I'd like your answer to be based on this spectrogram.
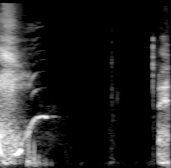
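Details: Single forceful adult sneeze, a sharp hissing burst with a voiced 'choo' tail, then quiet.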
